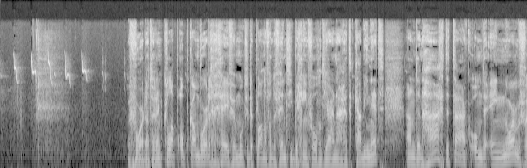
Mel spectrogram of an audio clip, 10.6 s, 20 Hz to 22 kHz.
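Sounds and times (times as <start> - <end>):
chiffchaff singing in early spring: 0.0 - 7.6
speech: 2.7 - 10.5.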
